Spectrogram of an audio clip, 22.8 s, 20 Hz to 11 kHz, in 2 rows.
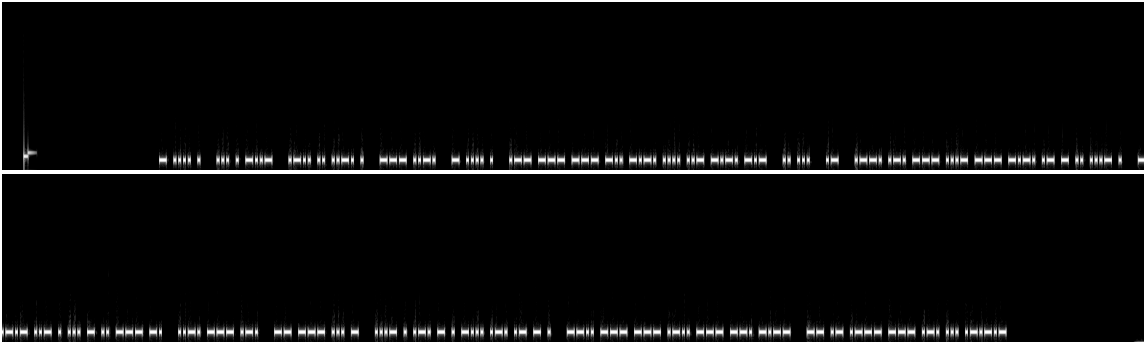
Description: Morse code, heard as a keyed tone, about 49 wpm, 700 Hz. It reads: THE SEX LIFE OF THE WOODCHUCK IS A PROVOCATIVE QUESTION FOR MOST VERTEBRATE ZOOLOGY MAJORS.
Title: Pangram Challenge v2 - 50wpm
